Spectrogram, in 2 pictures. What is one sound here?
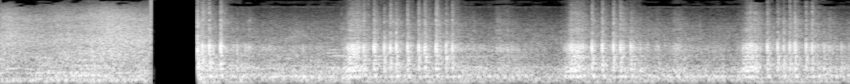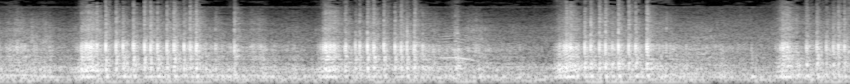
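A car engine revs loudly in repeated bursts.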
